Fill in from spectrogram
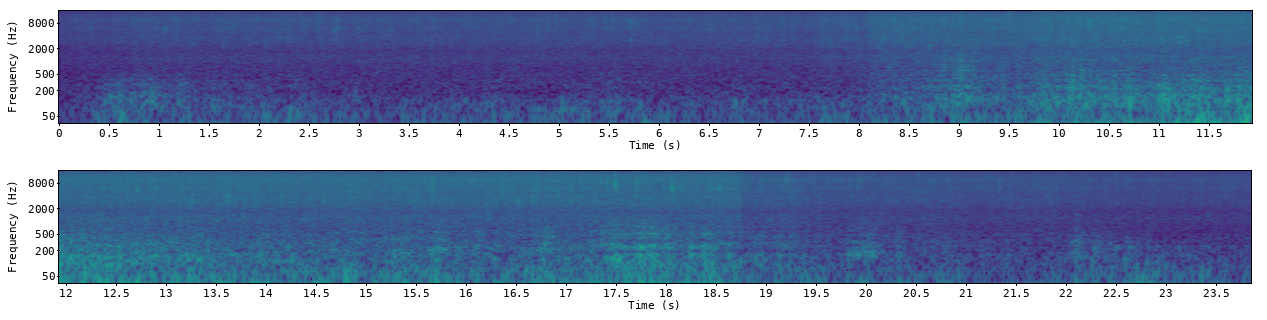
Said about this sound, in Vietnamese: mà tại sao lại có mưa rào kèm sấm sét đùng đùng như thế chứ?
